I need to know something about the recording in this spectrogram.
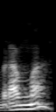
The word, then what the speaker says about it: Brahma: Like you write Brahma. Then you you write the ha and then you write the ma. But in pronunciation you put the m first. So, Brahma.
